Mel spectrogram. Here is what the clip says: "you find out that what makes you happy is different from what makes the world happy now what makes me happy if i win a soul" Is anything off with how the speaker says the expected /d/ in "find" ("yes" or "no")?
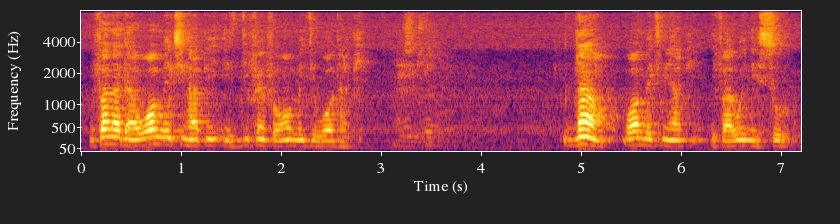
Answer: yes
